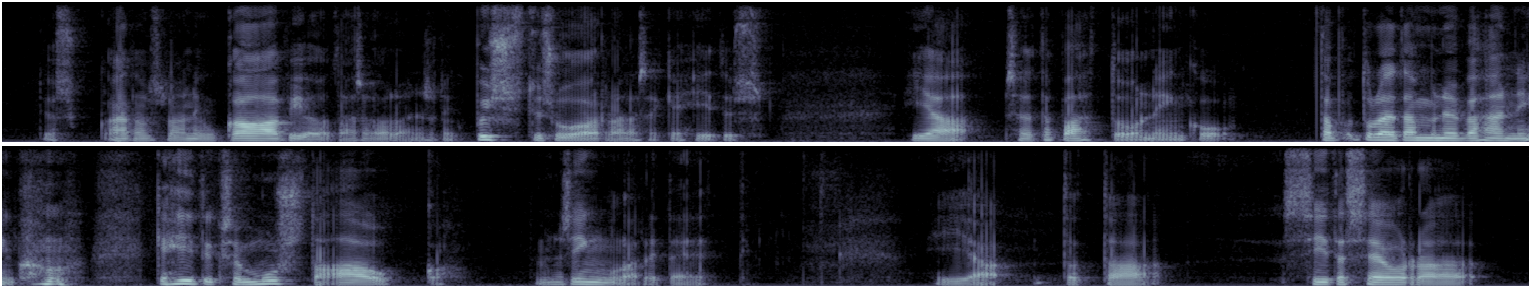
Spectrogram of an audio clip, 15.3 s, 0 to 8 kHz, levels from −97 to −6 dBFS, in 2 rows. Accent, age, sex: native, 20-39, male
